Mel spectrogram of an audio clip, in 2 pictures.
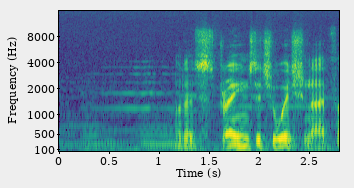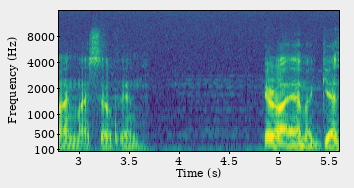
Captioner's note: voiceover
